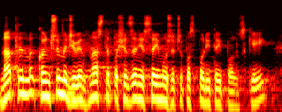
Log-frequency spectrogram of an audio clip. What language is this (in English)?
Polish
